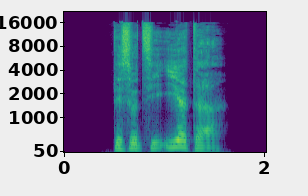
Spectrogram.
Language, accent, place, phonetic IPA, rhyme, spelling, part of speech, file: German, Germany, Berlin, [dɪsot͡siˈʔiːɐ̯tɐ], -iːɐ̯tɐ, dissoziierter, adjective, De-dissoziierter.ogg
- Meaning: inflection of dissoziiert: 1. strong/mixed nominative masculine singular 2. strong genitive/dative feminine singular 3. strong genitive plural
